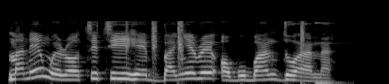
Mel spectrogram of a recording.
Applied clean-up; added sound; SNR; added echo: none; Marimba, xylophone / Wood + Tearing; 13 dB; none.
